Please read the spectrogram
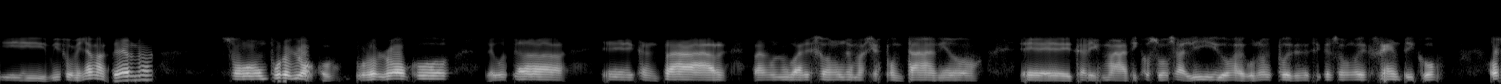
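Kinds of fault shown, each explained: Codec 2 vocoder: the speech is rebuilt from pitch, voicing, energy and a coarse spectral envelope at about 1.2 kbit/s, so it sounds heavily robotic and buzzy. A spectrogram shows nothing above 3.5 kHz and sine-built harmonics, and the resynthesised waveform doesn't keep the original's shape.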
